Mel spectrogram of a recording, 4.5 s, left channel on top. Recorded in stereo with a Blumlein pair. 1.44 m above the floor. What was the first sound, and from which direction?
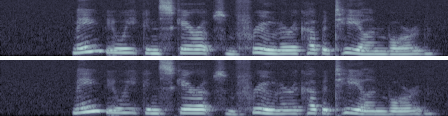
A woman speaking, 10° left.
